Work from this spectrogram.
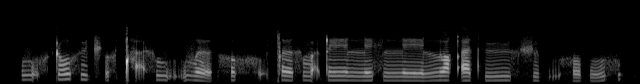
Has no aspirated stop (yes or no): no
